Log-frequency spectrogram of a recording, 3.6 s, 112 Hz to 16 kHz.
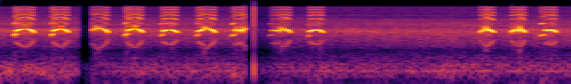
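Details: Female osprey on a Hellgate nest on a hot 93-degree June 6 afternoon, fussing for food while the male stands on the nest with leftover fish: sharp whistled chirps, each slightly arched, in quick bursts with a short pause midway.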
